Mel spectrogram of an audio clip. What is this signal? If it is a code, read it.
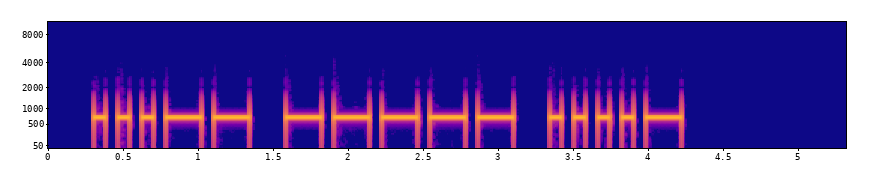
Morse code, heard as a keyed tone, about 15 wpm, 700 Hz. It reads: 304
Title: Numbers - 3-Digit 15wpm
